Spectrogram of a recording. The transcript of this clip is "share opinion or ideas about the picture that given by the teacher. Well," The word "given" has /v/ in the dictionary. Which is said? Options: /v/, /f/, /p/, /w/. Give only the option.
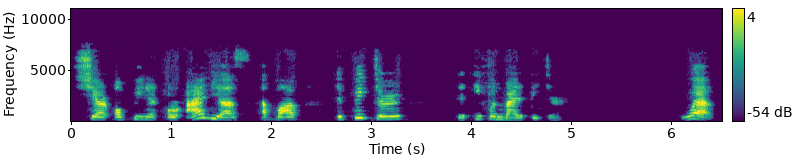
/f/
